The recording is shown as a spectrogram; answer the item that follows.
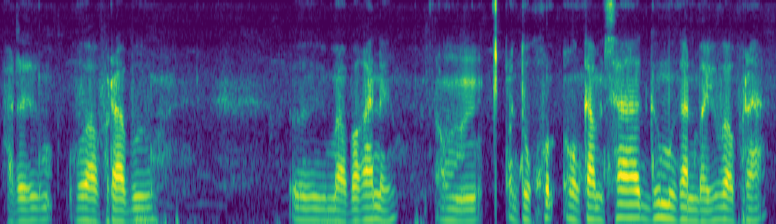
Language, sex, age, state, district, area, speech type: Bodo, female, 30-45, Assam, Baksa, rural, spontaneous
